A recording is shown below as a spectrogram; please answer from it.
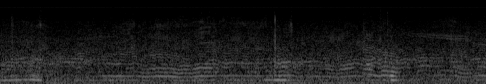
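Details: Buzzing honey bees crowd a hive entrance on 26 July 2013 at 14:55, a continuous low drone of overlapping wingbeats, with passing bees briefly louder and wavering slightly in pitch.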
